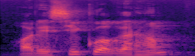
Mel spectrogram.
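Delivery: normal talking voice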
